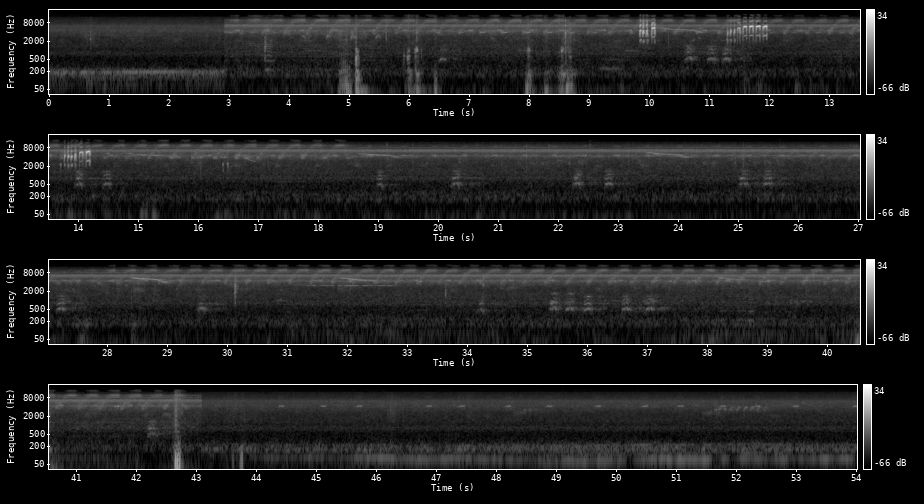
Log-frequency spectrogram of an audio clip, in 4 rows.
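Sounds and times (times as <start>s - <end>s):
small birds chirping: 3.0s - 25.7s, 26.9s - 43.1s
high insect drone: 3.0s - 43.1s.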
